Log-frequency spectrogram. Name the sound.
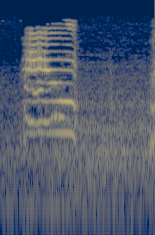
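cat meowing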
